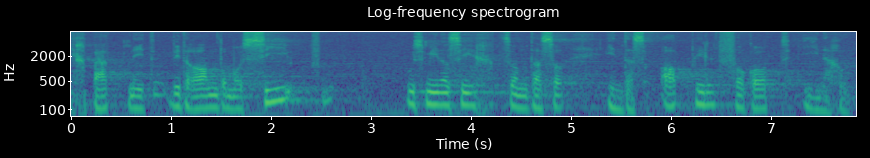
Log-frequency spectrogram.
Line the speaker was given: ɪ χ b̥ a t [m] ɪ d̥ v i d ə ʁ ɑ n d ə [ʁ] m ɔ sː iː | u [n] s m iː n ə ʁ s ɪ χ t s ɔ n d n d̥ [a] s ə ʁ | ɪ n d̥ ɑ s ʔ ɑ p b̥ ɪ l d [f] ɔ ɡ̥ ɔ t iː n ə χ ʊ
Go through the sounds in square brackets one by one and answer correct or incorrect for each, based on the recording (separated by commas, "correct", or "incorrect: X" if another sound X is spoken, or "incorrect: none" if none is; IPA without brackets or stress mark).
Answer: incorrect: n, correct, incorrect: none, incorrect: ɑ, correct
